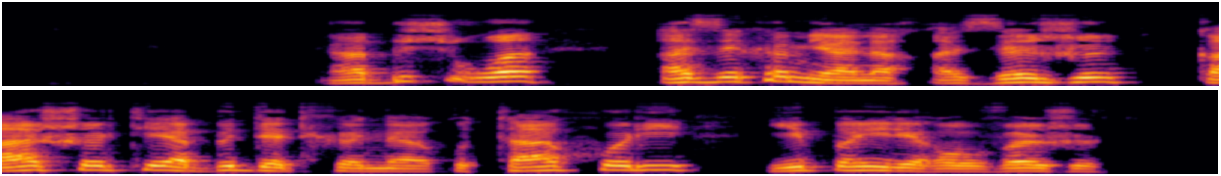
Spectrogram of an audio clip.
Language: Kabardian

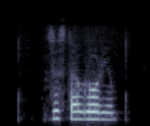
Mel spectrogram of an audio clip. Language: Pashto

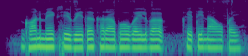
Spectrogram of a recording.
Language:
Bhojpuri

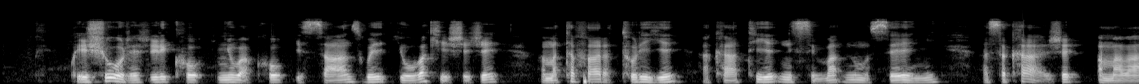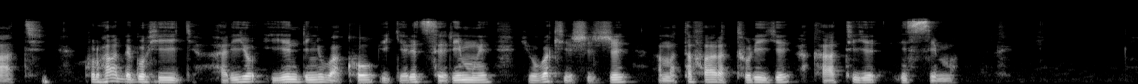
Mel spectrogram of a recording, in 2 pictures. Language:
Rundi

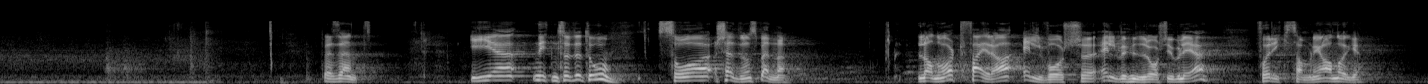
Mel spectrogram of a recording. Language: Norwegian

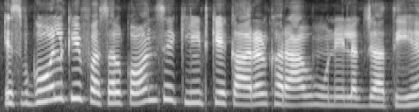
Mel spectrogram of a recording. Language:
Hindi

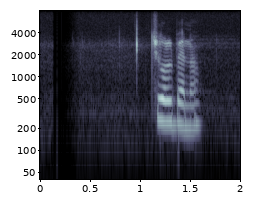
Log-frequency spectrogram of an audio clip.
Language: Bangla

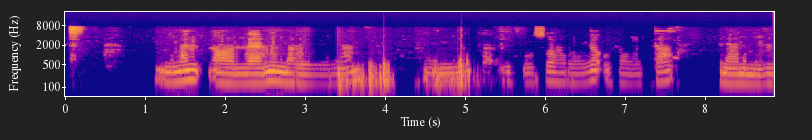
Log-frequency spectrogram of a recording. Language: Somali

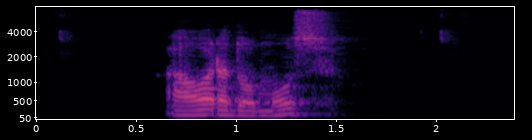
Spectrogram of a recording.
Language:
Portuguese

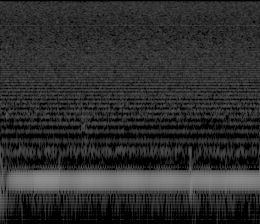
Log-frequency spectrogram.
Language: Swedish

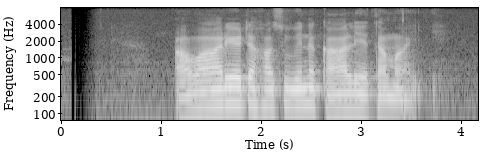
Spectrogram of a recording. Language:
Sinhala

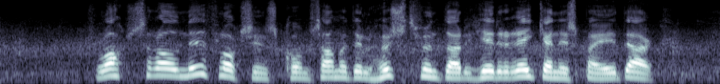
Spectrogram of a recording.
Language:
Icelandic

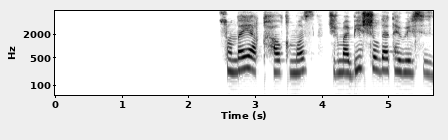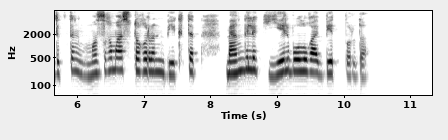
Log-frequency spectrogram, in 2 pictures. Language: Kazakh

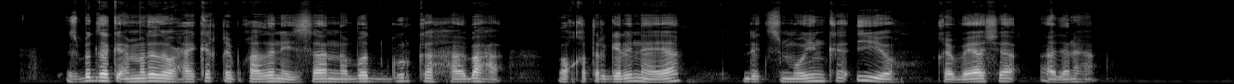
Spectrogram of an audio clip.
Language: Somali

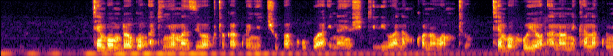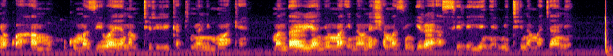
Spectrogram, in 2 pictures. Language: Swahili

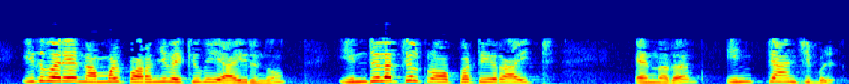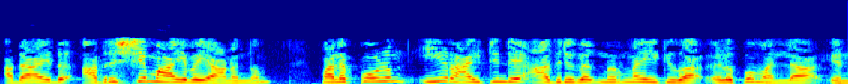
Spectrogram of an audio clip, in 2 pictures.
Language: Malayalam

